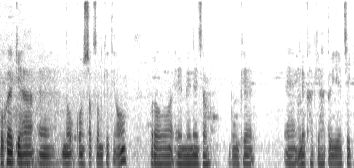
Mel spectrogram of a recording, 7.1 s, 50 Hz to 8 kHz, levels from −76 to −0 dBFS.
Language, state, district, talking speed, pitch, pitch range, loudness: Kokborok, Tripura, West Tripura, 125 wpm, 105 Hz, 100-110 Hz, -22 LUFS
